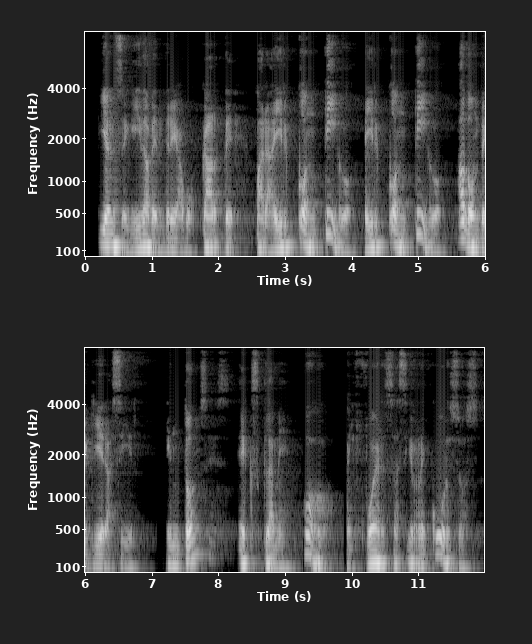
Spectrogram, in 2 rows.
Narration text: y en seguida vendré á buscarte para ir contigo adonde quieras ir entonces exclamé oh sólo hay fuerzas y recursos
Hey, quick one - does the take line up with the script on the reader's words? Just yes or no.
no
